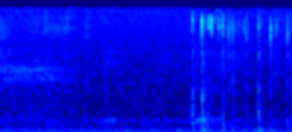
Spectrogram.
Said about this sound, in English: Let me take a look at this keyboard. So it feels... It kind of reminds me a little bit of the Mac's new keyboard. Let me try typing.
